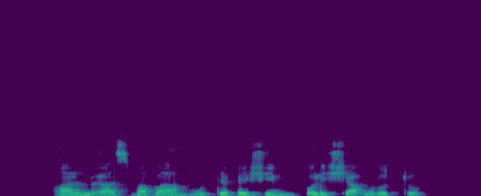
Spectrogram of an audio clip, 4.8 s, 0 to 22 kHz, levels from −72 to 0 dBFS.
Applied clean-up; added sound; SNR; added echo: none; none; none; none.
